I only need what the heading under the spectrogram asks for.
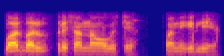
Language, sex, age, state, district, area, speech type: Hindi, male, 18-30, Rajasthan, Nagaur, urban, conversation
